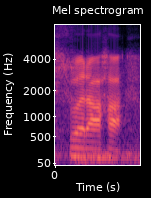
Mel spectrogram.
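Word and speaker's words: स्वराः: इसका प्रोनाउंसिएशन यही होता है स्वराहा।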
